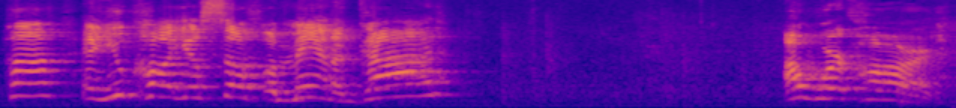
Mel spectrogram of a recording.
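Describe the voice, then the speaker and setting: An actress playing a domineering, confrontational preacher's wife who scolds and accuses in a screen drama. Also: female voice, sits high, lively intonation, measured pace, pushed and bright, heavily acted. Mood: angry, accusing. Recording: echoey room.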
